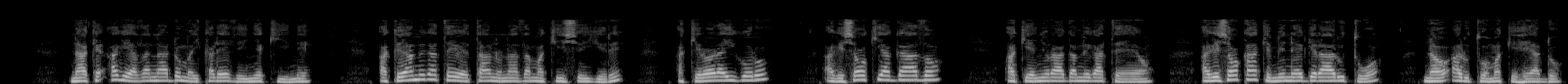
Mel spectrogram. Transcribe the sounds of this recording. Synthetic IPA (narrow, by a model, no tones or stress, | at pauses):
nakɛʔaɣeaðanaːdomaikaɾɛːðeːɲɛkʰiːne | akeameɣatɛjɔɛtaːnɔnaːðamakiɕiɔiɣeɾe | akeɾɔɾaiɣoɾo | aɣeɕɔːkiaɡaːðɔ | akeɛɲoɾaɣameɣatɛjɔ | aɣeɕɔːkaːkemenɛɡɛɾaːɾutwɔ | naɔʔaɾutwɔmakeɦɛado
